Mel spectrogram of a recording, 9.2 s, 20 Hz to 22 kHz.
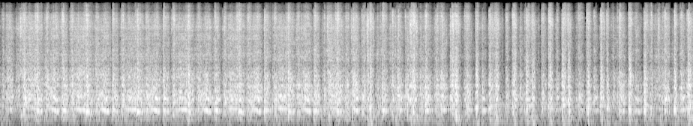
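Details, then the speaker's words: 1960 Ford F-350 sat 34 years, on replacement carburetor with no idle adjustment: engine just caught, stumbling with ragged uneven firing and no steady idle; carburetor dumping fuel, flooding it. "What a gnarly noise. That is unnerving. It's this carburetor. It's not going to work."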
